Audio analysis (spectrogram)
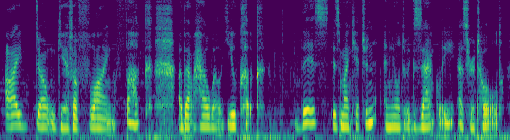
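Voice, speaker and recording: A woman's voice: medium pitch, creaky. A woman playing a blunt, bossy restaurant chef in an audio roleplay, speaking straight to the listener. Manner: stern, exasperated, blunt. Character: bossy Filipino-American restaurant chef, secretly a ghoul.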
